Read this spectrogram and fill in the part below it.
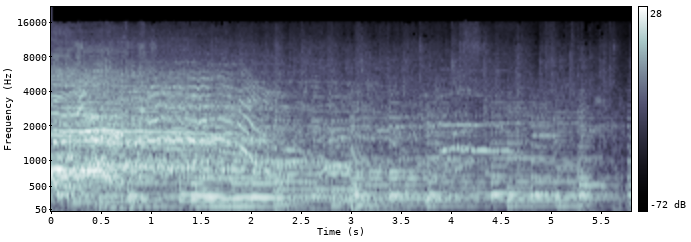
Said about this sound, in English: And the crowd goes wild, but the kid's like, that shouldn't be that impressive.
